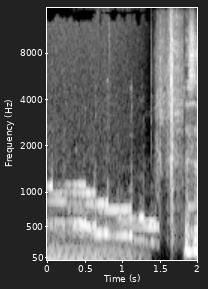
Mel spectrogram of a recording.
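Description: Channel logo sting: a short run of electronic notes stepping down in pitch, cutting off about one and a half seconds in, followed by a single sharp click just before speech resumes.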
